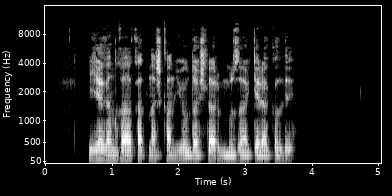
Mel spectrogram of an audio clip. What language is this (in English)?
Uyghur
